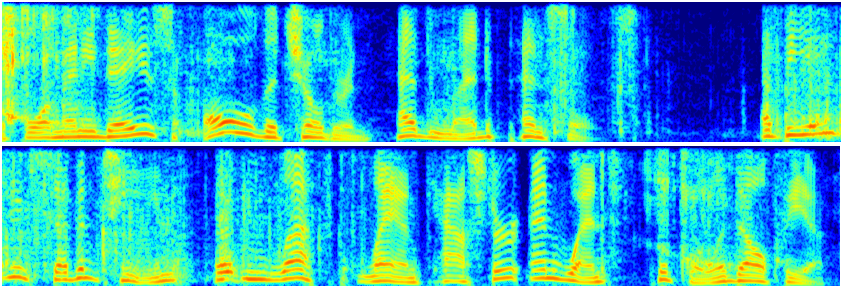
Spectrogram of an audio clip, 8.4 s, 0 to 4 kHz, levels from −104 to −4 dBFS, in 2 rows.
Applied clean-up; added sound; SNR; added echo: neural mask model RNNoise.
